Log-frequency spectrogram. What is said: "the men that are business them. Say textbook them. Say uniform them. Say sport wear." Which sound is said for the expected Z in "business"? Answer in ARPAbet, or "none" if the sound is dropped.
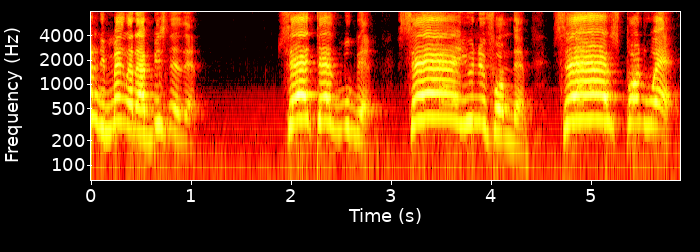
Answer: S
